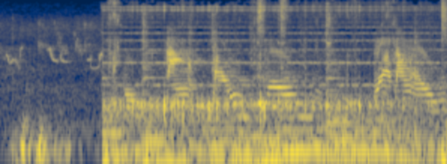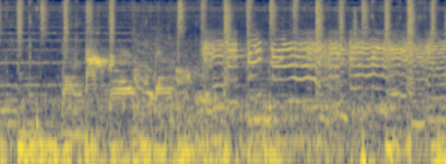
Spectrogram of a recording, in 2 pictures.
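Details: Upbeat music plays with voices singing or talking over it, and no animal sound can be picked out.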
